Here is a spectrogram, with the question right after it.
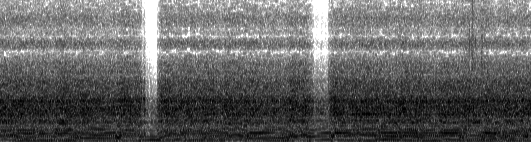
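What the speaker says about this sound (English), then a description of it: "I know we used the Big Muff bass. That's where the distortion's coming from." Bass guitar run through a Big Muff distortion pedal plays a loud, fuzzy, sustained riff in the mix of a rock song, with note changes and brief breaks, and no talk over it.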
